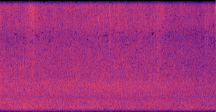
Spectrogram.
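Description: Shallow mountain stream rushing over boulders and rocks, a steady even rush of water.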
